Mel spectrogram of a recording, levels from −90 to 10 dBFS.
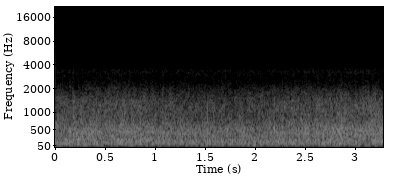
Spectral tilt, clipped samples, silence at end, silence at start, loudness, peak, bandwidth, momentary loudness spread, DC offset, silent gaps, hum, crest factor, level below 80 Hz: -10 dB/octave; under 0.1%; 0 s; 0 s; -43 LUFS; -28 dBFS; 13 kHz; 3 LU; under 0.1%; none; none; 14 dB; -60 dBFS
